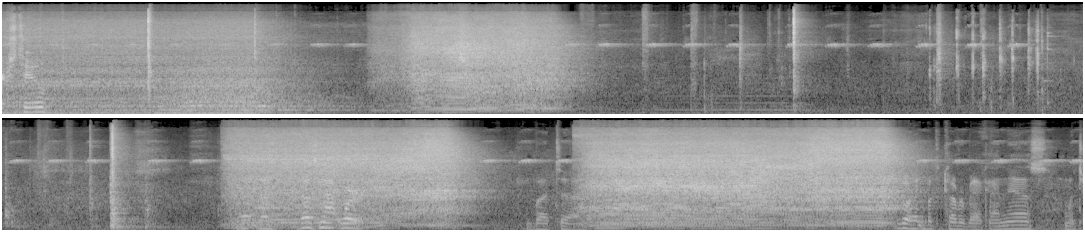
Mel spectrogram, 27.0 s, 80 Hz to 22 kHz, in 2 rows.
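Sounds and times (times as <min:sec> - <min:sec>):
blower fan running: 0:00.0 - 0:07.4, 0:16.2 - 0:19.4
cricket chirping: 0:03.4 - 0:04.6, 0:07.1 - 0:16.3, 0:19.4 - 0:20.6, 0:24.8 - 0:27.0.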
